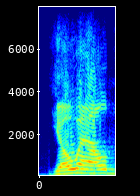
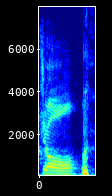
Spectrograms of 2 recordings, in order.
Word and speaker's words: Yoel: Yoel, not Joel.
